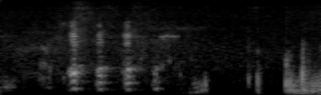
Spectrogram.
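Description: A woman's quiet, breathy laughter in short spaced pulses, fading out after about a second and a half.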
